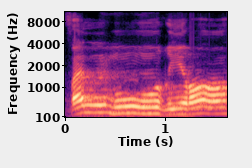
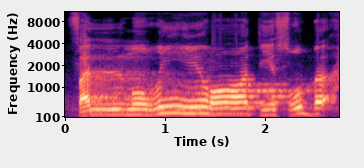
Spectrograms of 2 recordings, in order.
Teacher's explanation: Kadang-kala di ayat ketiga terbaca falmu, nah dipanjangkan gitu, falmughira, padahal salah itu. Yang benar falmughi, ri-nya yang panjang. Kenapa? Karena ri-nya itu ada ya sukun setelahnya, diikuti ya sukun, dia mat tabi'iyah.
